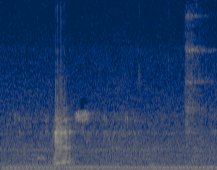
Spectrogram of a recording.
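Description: Steady low electrical hum, with one brief voice sound about half a second in and a faint click near the end.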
